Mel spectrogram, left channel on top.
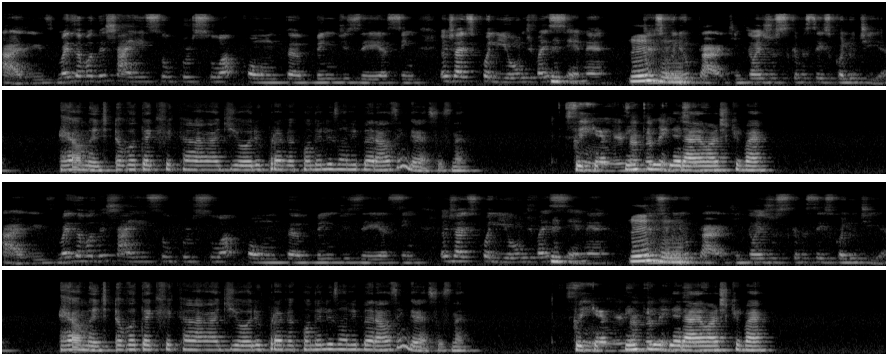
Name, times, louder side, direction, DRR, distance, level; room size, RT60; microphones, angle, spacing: voice 1, 0.0-6.0 6.4-9.0 14.5-15.9, left 5 dB, 65° left, 1.6 m, -34 dB
voice 2, 6.3-6.9 9.4-13.5 14.6-16.5, right 1 dB, 10° right, 0.7 m, -25 dB
7.0 x 5.7 x 5.6 m
head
